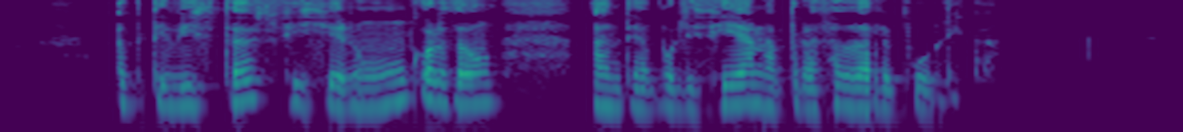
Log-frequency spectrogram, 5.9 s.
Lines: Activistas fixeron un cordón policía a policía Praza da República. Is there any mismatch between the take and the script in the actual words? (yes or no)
yes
